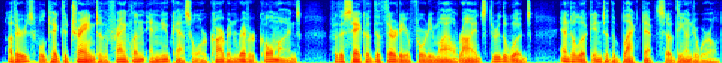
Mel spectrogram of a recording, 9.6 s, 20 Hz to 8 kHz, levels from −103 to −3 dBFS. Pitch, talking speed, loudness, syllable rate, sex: 85 Hz, 235 wpm, -21 LUFS, 5.8 syllables/s, male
